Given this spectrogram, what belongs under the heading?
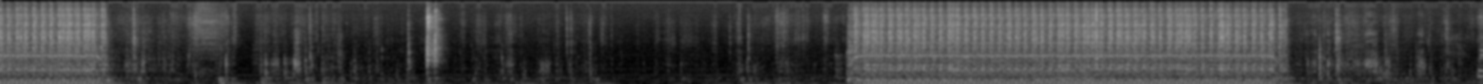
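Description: A sewing machine stitches a half-inch seam through a foam-stabilized Swoon Ethel tote bag. It runs in a loud steady burst, falls quiet for several seconds of faint handling, then runs in a second long, even burst.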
